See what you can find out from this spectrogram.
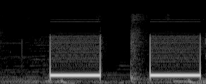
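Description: A telephone busy signal after the other party hangs up a call: two loud, steady electronic beeps, each lasting about half a second with equal gaps of silence between them, over faint background hiss.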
